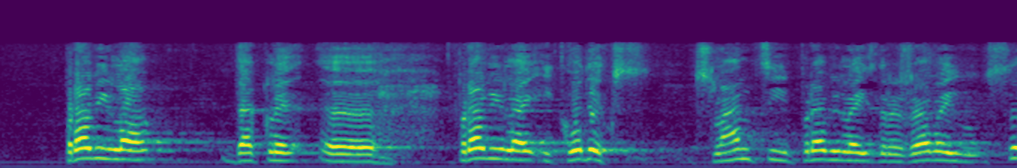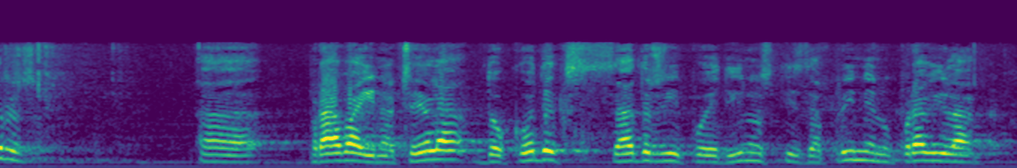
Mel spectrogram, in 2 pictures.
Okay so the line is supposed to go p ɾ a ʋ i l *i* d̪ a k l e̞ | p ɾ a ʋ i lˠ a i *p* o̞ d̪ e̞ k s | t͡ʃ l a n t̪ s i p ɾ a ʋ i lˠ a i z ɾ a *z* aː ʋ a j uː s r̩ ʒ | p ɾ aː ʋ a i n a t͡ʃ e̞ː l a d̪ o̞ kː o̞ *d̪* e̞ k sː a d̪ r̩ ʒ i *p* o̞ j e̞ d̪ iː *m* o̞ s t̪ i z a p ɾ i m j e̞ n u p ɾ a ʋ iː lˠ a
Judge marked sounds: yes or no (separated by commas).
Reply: no, no, no, yes, yes, no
